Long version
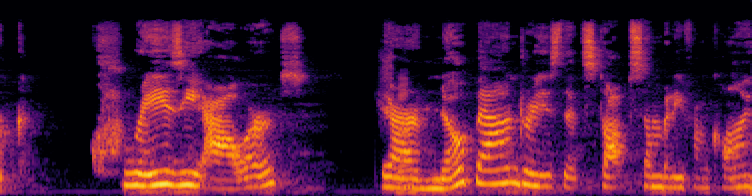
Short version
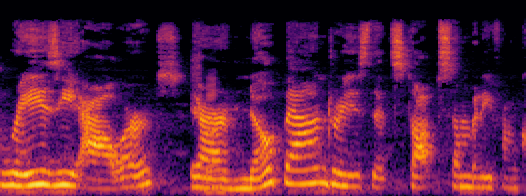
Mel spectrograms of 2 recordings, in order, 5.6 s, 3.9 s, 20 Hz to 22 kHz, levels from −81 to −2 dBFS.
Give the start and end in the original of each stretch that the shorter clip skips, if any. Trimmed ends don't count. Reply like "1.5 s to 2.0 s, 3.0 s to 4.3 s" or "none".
2.2 s to 2.7 s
